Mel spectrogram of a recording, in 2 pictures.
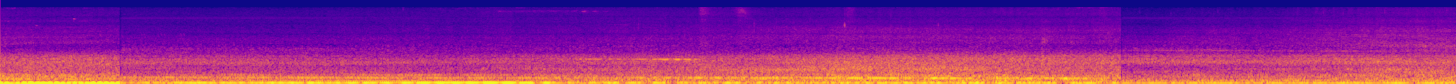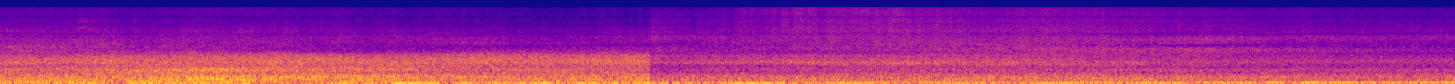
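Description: Toll-road traffic passing close by: intercity buses, trucks and cars going past with engine rumble and tyre noise, in several clips that change abruptly. In the last part the road is wet and there is more tyre hiss.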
